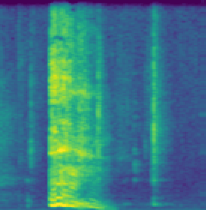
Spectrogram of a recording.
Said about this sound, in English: I hope me turning away when I clear my throat is enough, man.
